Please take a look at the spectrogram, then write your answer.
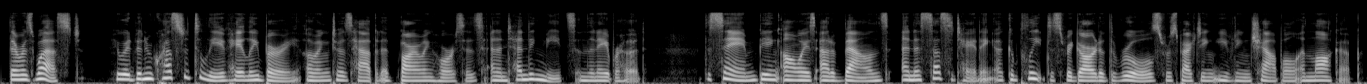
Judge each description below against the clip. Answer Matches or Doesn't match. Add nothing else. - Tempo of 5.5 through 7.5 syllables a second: Matches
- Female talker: Matches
